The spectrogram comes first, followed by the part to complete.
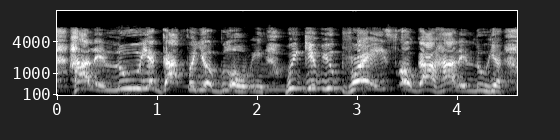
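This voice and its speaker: Over noticeable background noise, a man is shouting. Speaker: prayer leader. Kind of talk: fervent prayer. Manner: fervent, repetitive, rising with emotion, charged with praise and hallelujahs; urgent, exhorting, preacher-like.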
